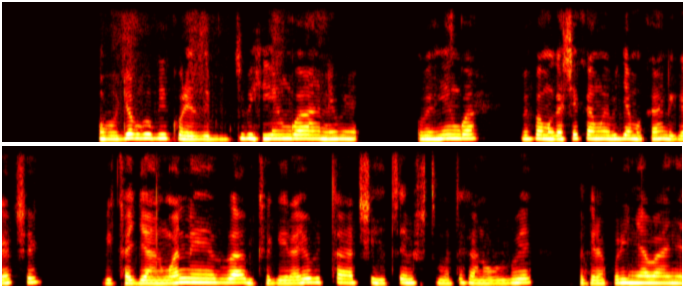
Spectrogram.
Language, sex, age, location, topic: Kinyarwanda, female, 18-24, Musanze, government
